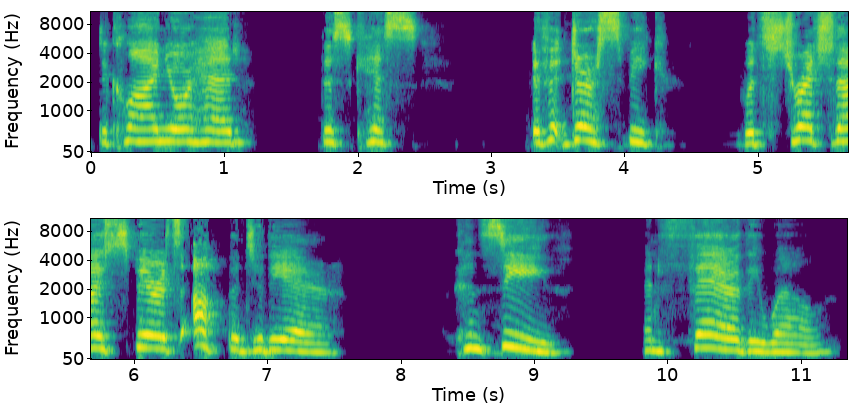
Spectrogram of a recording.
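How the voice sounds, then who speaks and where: A woman playing a commanding, seductive and scornful noblewoman, deliberate and imperious, in a Shakespeare reading. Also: high voice. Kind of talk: remote readers' theatre Shakespeare performance.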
